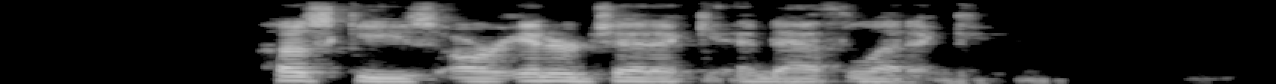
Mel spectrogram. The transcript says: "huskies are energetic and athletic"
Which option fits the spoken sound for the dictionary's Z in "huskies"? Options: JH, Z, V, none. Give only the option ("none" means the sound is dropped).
Z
